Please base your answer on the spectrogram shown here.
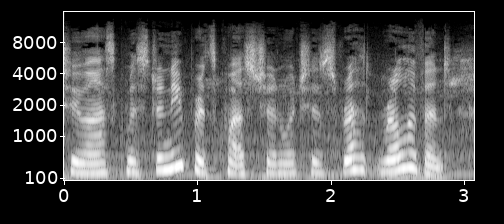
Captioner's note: speaking French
